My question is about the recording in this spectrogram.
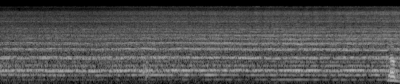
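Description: Racing quadcopter's Emax MT2204 2300KV brushless motors spinning Gemfan 5x3 three-blade props: a steady buzz of several tones that holds its pitch.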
